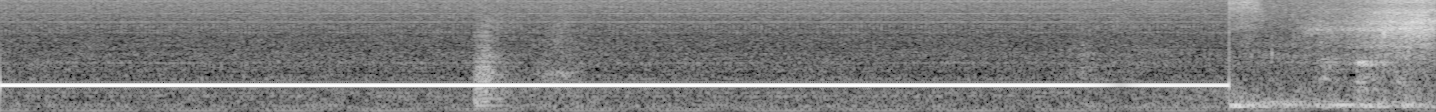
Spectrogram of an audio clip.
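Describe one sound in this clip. A steady high beep tone plays from a television.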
